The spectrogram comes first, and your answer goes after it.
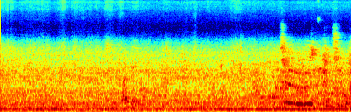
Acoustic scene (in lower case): subway train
